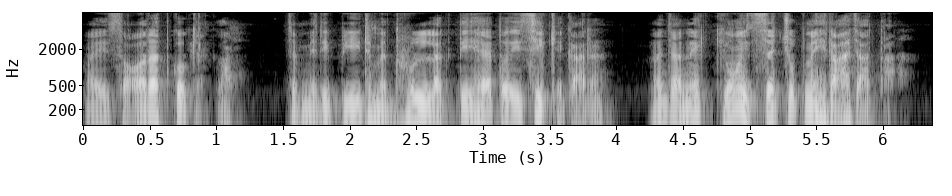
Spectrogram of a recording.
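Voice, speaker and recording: A man's voice: lowish voice, expressive, moderate pace, husky, dry recording. A man doing a weary, stern old farmer. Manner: stern, restrained. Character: weary, restrained middle-aged farmer.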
